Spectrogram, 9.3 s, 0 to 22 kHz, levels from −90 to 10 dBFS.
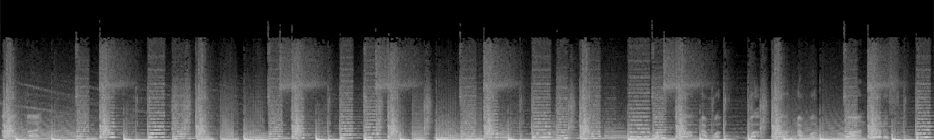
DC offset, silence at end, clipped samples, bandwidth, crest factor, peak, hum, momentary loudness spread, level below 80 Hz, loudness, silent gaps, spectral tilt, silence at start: under 0.1%; 0 s; under 0.1%; 15 kHz; 10 dB; -4 dBFS; none; 4 LU; -16 dBFS; -15 LUFS; none; -5.5 dB/octave; 0 s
